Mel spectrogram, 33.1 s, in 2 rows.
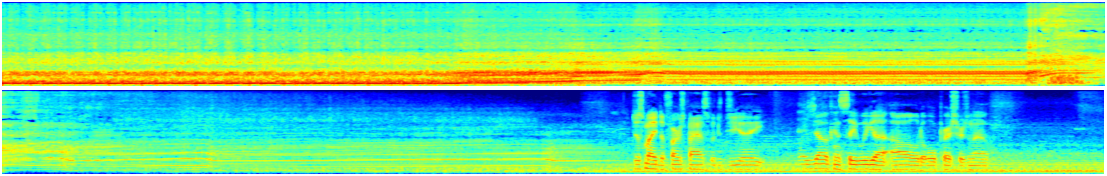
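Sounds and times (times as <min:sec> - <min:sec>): drag car engine revving: 0:00.0 - 0:25.6.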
